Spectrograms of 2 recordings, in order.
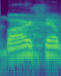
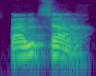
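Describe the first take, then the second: First: An r sound closes the first syllable. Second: An n sound closes the first syllable. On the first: This is the original Sanskrit form of the word. "The Sanskrit word is Barsha" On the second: This is how Thai speakers say the word. "Thais pronounce not Barsha but Bans, Bansa"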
